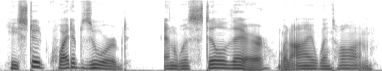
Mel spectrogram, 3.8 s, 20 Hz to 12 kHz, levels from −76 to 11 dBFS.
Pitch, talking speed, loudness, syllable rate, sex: 145 Hz, 190 wpm, -17 LUFS, 4.8 syllables/s, female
